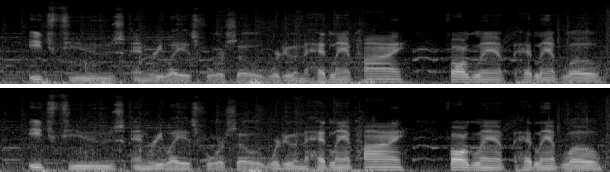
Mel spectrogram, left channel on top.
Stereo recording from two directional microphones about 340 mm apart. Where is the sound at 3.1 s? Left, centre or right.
Centre.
